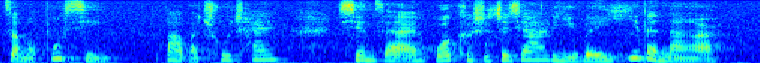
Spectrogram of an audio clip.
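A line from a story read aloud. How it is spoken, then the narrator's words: Leering laugh. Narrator (Chinese): 我色眯眯地 笑道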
